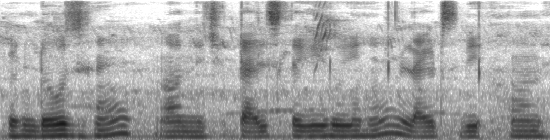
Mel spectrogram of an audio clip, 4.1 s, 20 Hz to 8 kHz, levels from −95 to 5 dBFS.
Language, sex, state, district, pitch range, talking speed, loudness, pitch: Hindi, male, Madhya Pradesh, Katni, 105-120 Hz, 175 wpm, -17 LUFS, 110 Hz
